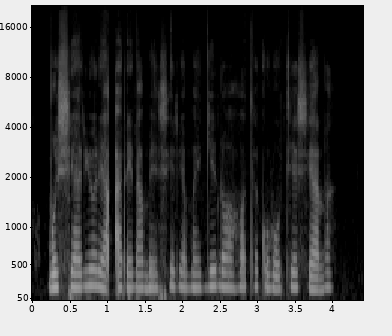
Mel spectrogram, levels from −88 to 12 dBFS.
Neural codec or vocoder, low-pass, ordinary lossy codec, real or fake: codec, 44.1 kHz, 7.8 kbps, DAC; none; none; fake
